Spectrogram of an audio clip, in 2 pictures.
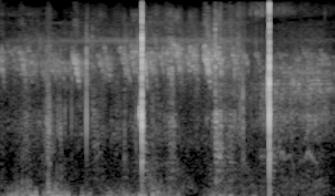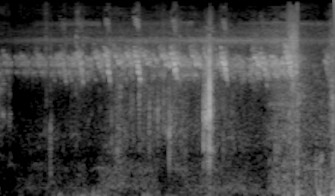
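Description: Birds chirping in quick repeated notes, pausing briefly about halfway, over a low rumble that comes and goes. A few sharp clicks stand out, the loudest about three seconds in.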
